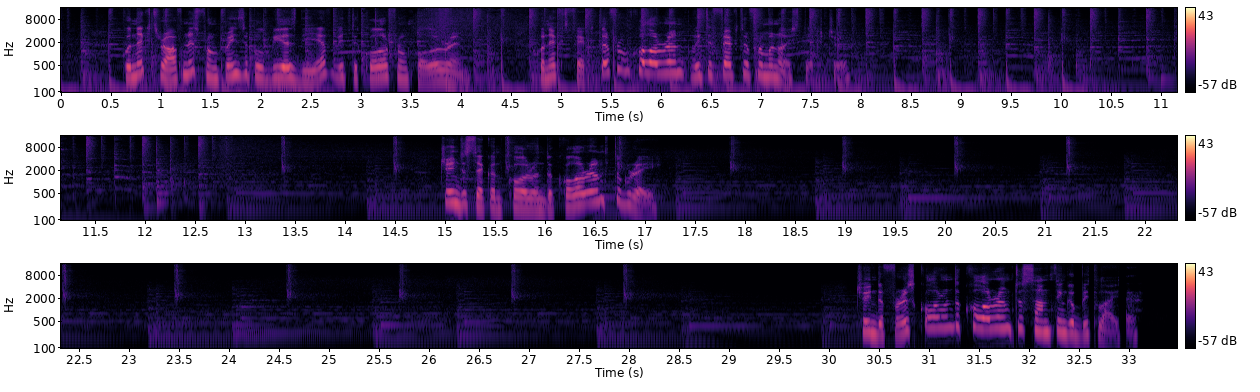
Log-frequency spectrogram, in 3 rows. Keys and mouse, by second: 1.5 click, 4.6 click, 6.7 click, 13.2 click, 14.2 middle click, 15.9 click, 16.6 click, 32.7 click.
